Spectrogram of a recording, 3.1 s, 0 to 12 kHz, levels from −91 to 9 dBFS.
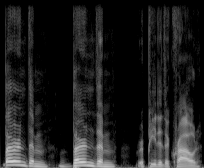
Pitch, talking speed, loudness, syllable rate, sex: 165 Hz, 135 wpm, -20 LUFS, 3.5 syllables/s, male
